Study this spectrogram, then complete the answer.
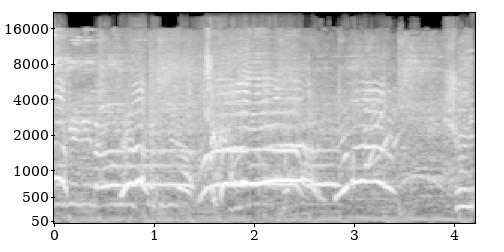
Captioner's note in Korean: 환호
